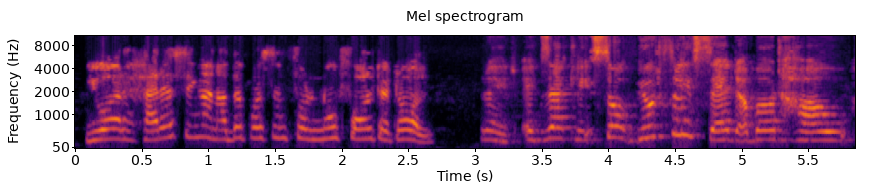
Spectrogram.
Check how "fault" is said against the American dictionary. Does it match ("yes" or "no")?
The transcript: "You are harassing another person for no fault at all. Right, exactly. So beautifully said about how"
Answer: yes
